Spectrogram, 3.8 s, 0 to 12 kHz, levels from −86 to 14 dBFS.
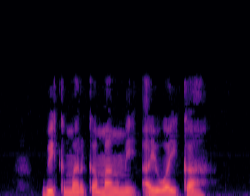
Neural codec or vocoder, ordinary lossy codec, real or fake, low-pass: none; AAC, 64 kbps; real; 7.2 kHz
